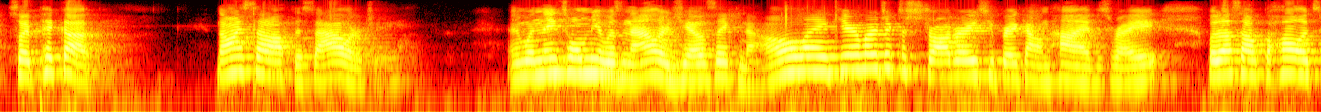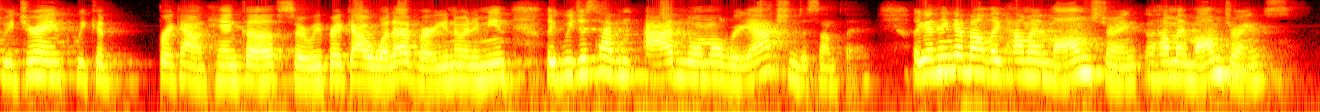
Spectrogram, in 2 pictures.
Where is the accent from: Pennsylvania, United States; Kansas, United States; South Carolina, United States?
Pennsylvania, United States; Bloomsburg; I thought I drank because I'm from Bloomsburg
